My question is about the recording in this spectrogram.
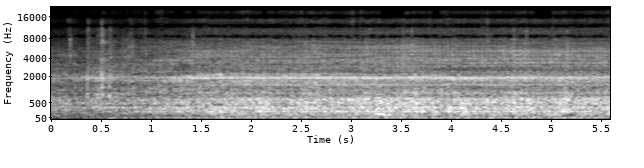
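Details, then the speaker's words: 1940s RCA 16mm movie projector running forward after the missing drive belt was replaced with a spring belt from another model and brand: steady, even whir with a light whine, running smoothly. "some grease on the gears guys going smoothly oh man it sounds good"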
